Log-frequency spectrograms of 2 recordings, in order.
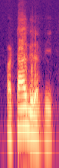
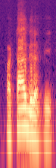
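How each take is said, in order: First: The stress is on the second syllable. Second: The same.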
